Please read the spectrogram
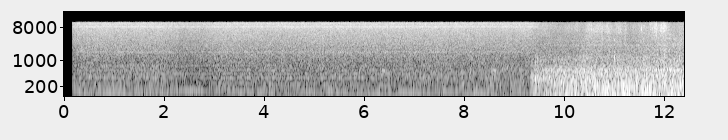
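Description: Steady hiss of recording noise with a low, steady electrical hum underneath. About nine seconds in, the noise jumps much louder and coarser, with more low-end energy.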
